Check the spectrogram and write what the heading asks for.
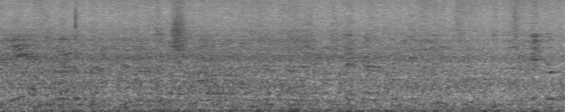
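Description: Steady rumble of a passenger train carriage in motion, heard from inside, with voices faintly in the background.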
